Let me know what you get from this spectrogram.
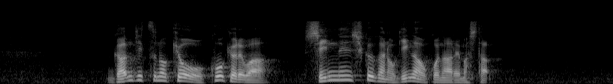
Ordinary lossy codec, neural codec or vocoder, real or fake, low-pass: none; none; real; none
